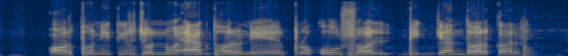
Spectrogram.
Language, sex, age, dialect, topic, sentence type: Bengali, female, 18-24, Standard Colloquial, banking, statement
